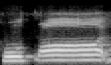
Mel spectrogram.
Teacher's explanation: Jadi tetap dibuka huto. Jadi to itu bukan dibentuk dengan memonyongkan bibir, tetap dibuka mulutnya. Hanya dia mengangkat pangkal lidah ya, pangkal lidahnya naik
